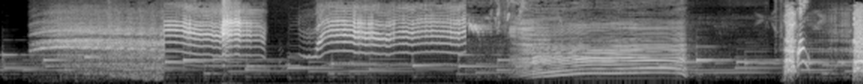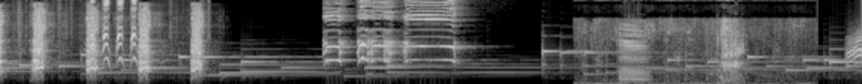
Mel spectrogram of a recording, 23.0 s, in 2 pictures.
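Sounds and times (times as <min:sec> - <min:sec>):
background music: 0:00.0 - 0:23.0
cat meowing: 0:02.1 - 0:06.3
cow mooing: 0:06.8 - 0:09.3
dog barking: 0:10.4 - 0:14.3.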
